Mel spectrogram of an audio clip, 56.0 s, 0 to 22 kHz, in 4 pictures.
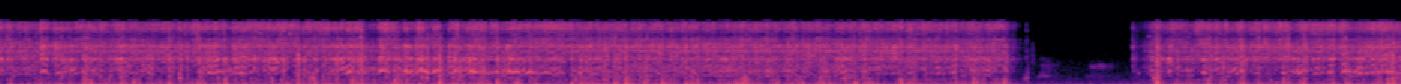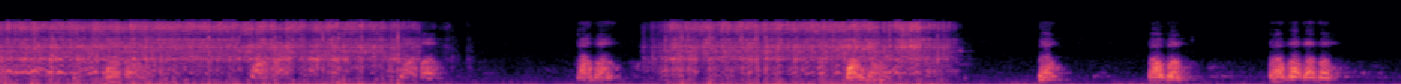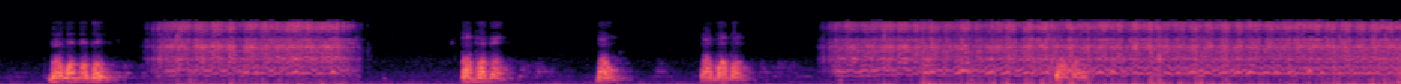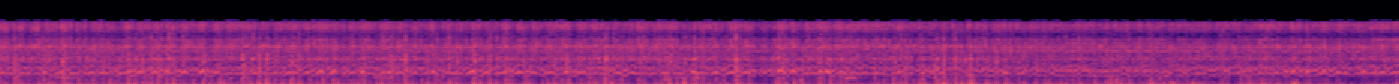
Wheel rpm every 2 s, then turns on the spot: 70, 70, 70, 70, 60, 20, 70, 70, 50, 0, 50, 40, 0, 0, 20, 50, 0, 0, 50, 70, 70, 70, 70, 70, 70, 70, 70, 70.
none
